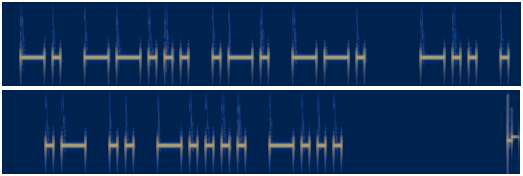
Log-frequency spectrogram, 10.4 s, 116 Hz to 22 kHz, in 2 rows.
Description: Morse code, heard as a keyed tone, about 15 wpm, 700 Hz. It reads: N7RG DE AI6B
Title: USA Callsign DE Callsign - 4 Characters - 15wpm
